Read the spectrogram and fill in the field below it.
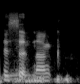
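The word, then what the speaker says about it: Hic et Nunc: Oh, and hen is great, or hiccup, or how do you say it actually? Hisitnunk. Hisitnunk. wait, what? Yeah. Spell that. That's not even a word. It's a sound effect. HICETNUNC. Yeah. Um, Just tasing.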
